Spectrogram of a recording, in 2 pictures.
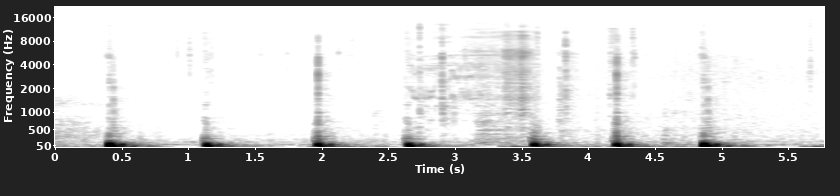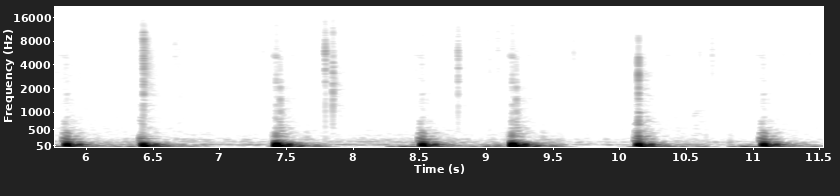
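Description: Heavy footsteps thud steadily on a wooden floor and stairs.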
